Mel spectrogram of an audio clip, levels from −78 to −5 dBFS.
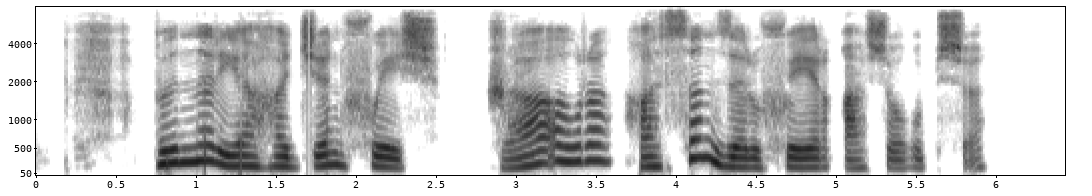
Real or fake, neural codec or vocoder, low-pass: real; none; 7.2 kHz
